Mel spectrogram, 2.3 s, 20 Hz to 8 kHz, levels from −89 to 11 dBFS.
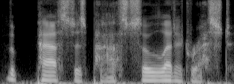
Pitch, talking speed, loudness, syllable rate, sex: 105 Hz, 205 wpm, -20 LUFS, 3.9 syllables/s, male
